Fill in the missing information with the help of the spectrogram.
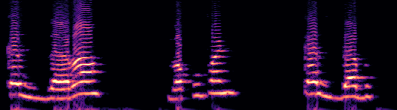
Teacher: اب میں نے زال کو بہت نرمی سے پڑھا ہے کیونکہ یہ زال ہے نہ کہ زا ہے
